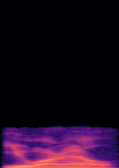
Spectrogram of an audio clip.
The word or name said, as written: URL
